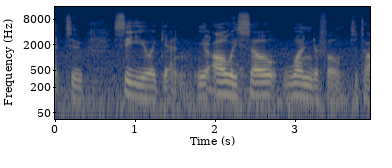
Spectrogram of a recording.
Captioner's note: laughs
